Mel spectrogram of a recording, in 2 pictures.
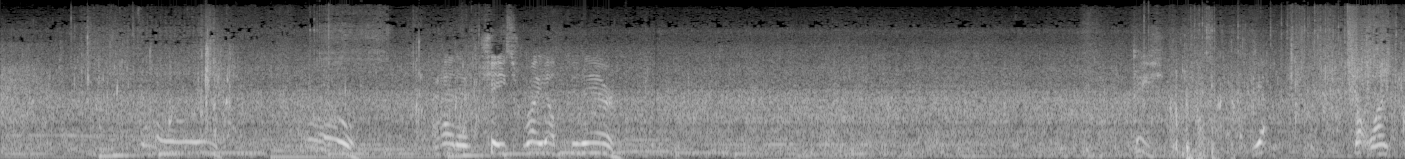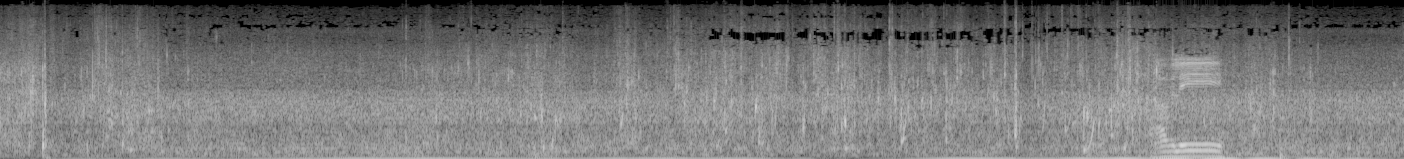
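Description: A shallow river rushes and ripples around a wading man's legs.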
